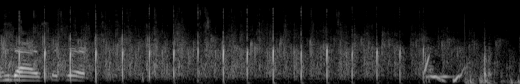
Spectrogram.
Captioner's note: applause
